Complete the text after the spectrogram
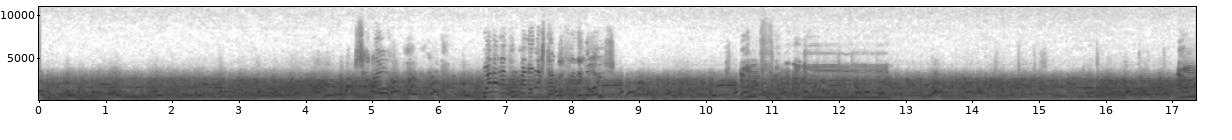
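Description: A busy crowd chatters and bustles throughout.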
